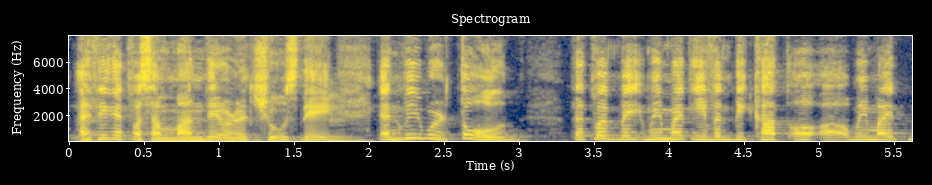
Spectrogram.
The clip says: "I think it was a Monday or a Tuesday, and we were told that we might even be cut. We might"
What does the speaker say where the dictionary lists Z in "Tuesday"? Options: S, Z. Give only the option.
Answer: S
